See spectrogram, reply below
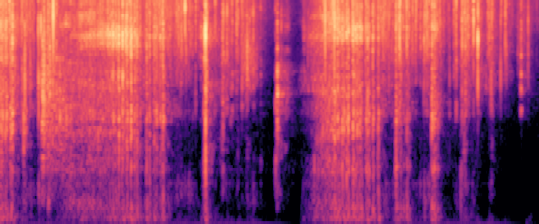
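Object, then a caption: Solid bar of soap cut with a knife blade. A utility knife blade carves a solid, hand-sized oval green bar of soap, shaving off curls. The sound is a series of dry, crunchy, bright scraping strokes with one sharper snap near the middle and a brief pause before the shaving resumes and tapers off.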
